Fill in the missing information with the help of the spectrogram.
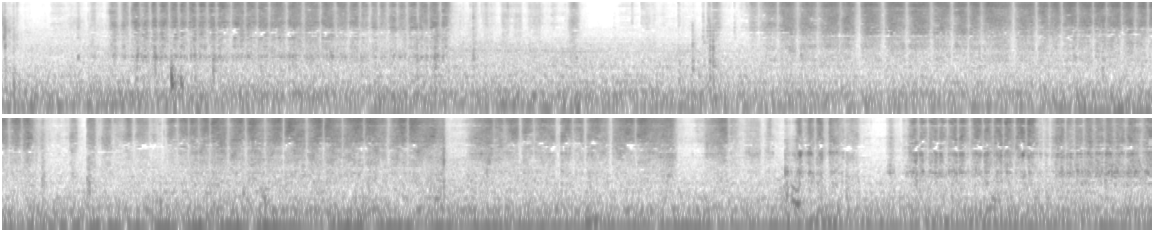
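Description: Sandpaper rubbed by hand along the rim of an unglazed terra cotta clay pot to smooth and even the edge: quick back-and-forth scratching strokes in spells of a few seconds, with short pauses between.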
